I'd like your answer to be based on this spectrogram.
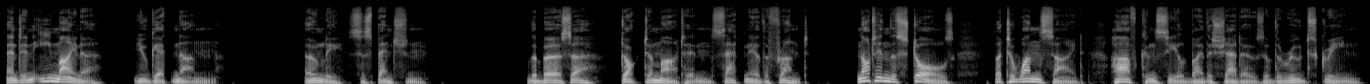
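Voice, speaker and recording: Male narrator, extremely low voice, expressive rise and fall, deliberate brooding mystery read, dry close recording. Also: breathy edge, no room sound. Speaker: narrator, speaking as a detective. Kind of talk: scripted first-person literary mystery narration.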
